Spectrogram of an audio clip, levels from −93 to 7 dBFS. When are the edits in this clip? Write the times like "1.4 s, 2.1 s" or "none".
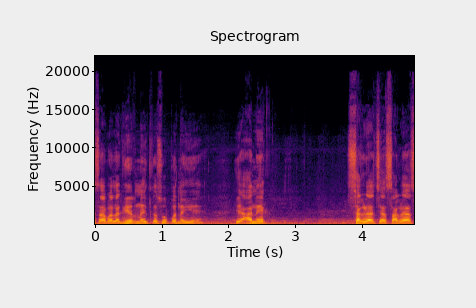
none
